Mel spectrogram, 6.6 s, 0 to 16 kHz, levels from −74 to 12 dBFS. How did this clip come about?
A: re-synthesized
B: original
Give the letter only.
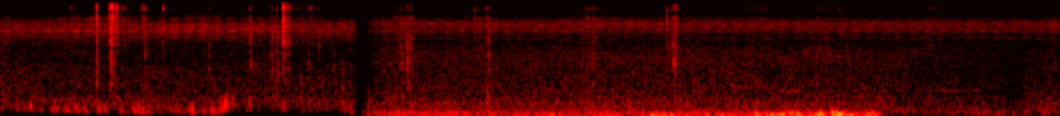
B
